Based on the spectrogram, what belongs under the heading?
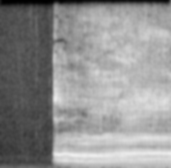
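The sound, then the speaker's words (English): After a moment of quiet, a man suddenly lets out a loud, sustained scream, a strained, tonal cry that dips slightly and then holds steady at a fairly low pitch. “And it sounds like a man screaming.”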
